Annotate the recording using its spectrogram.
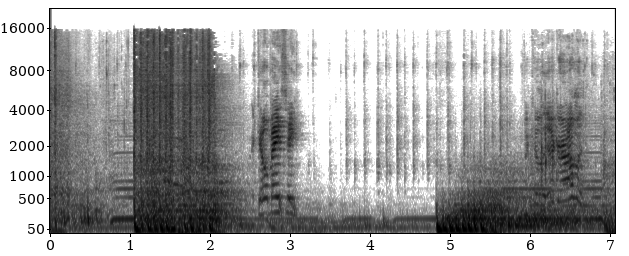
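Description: A rifle fires rapid bursts at close range.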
